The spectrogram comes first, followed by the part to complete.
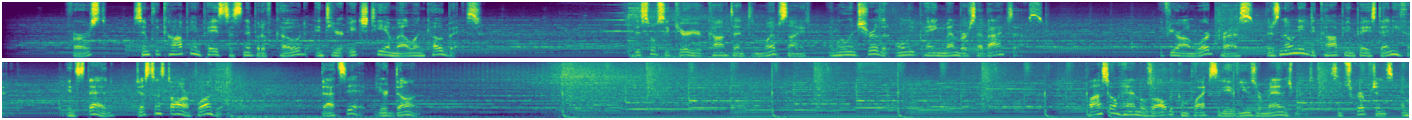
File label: voice actor; VoiceBunny; English - England - Male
